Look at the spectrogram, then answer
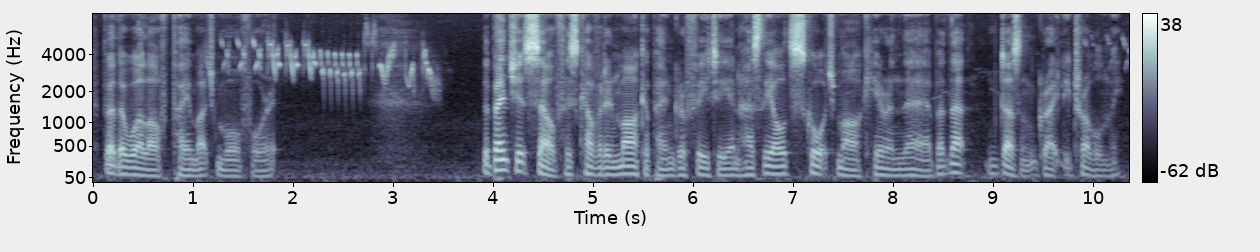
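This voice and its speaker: An actor playing a wry, easygoing ordinary bloke who confides in the listener in a leisurely first-person monologue. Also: male voice, very deep voice, unhurried, darkish tone, slight background noise. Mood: wry, amused. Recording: outdoor ambience with birdsong behind. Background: birdsong and outdoor ambience.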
